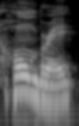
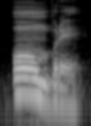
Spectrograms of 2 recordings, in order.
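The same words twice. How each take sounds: First: Hombre said hohm-bray; sounded H. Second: Hombre said om-breh, tapped R; silent H. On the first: Teacher showing what to avoid, "hombre" with a sounded H. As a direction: give "hombre" an English H and "ay" ending. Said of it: "not hombre". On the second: Teacher giving the correct form, "hombre" with silent H. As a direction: drop the H, crisp bre in "hombre". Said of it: "Emphasis on the bre". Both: Shown as a demonstration.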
